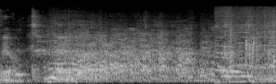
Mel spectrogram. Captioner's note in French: rires public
